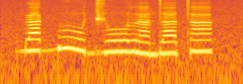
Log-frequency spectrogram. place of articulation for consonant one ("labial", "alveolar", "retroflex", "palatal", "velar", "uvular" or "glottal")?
velar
